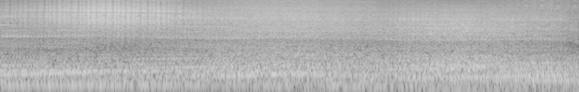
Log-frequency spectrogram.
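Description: Car engines drone steadily as vehicles drive past on a road.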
